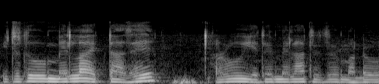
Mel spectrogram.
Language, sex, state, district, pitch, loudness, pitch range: Nagamese, female, Nagaland, Kohima, 120 Hz, -23 LUFS, 110-135 Hz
